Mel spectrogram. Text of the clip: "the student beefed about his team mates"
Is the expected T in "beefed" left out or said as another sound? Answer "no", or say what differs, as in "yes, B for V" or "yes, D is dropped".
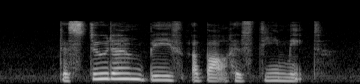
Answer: yes, T is dropped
